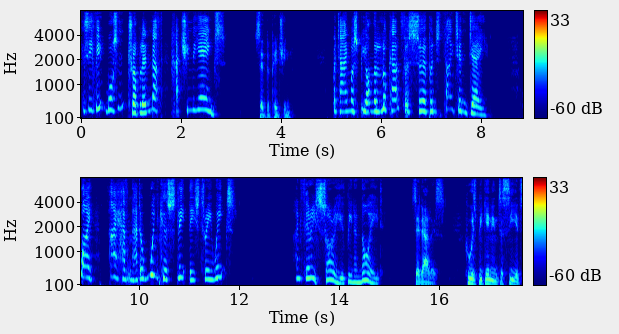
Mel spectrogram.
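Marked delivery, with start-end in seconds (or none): 0.0-11.9 very high, fussy bird voice; fretful pigeon. Acted. The pigeon grumbling about serpents, very high fussy voice. 13.1-14.9 put-on high, polite young girl; Alice's voice. Alice apologising to the pigeon, polite high girl voice.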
